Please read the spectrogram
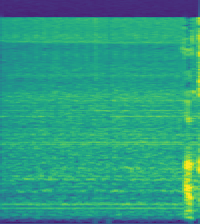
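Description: Steady mechanical hum with a few faint, even tones in it, like a fan or idling machinery; a man's voice begins near the end.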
